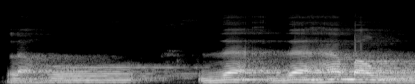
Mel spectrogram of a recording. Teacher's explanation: Lafaz Allah didahului oleh fathah, jadi dibacanya tebal. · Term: tabhim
